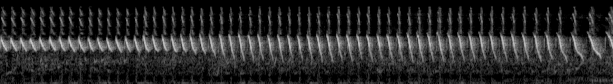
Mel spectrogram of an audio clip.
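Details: White-rumped shama; song; provoking other shamas into singing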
